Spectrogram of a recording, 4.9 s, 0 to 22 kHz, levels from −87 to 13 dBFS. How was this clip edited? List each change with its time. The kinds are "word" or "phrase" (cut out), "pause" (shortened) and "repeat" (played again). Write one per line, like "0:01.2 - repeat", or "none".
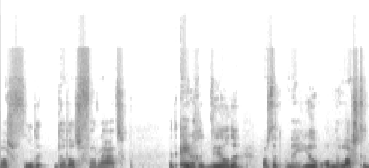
0:02.6 - word
0:03.8 - word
